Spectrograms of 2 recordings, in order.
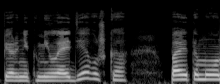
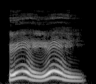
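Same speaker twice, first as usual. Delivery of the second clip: shouting; 2 semitones higher, 5 dB louder than usual. Acted. Calling into dead phone.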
